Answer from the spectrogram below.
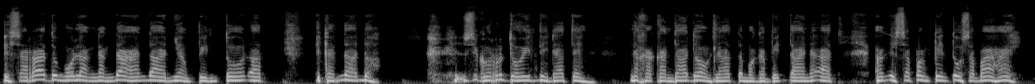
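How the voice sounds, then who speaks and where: A man's voice: sits high, steady tone, normal speed, darkish tone, no room sound. An actor playing a stern, protective old grandfather in an audio horror drama, giving urgent warnings. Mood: grave. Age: older.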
